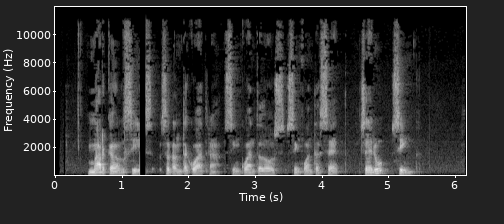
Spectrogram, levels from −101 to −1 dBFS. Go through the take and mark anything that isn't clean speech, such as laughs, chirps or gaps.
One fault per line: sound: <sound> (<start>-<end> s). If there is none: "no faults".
sound: dropout (1.3-1.4 s)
